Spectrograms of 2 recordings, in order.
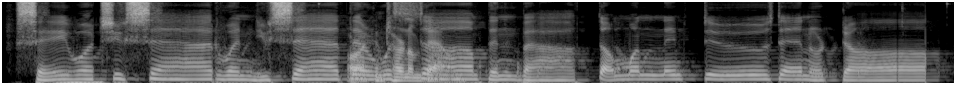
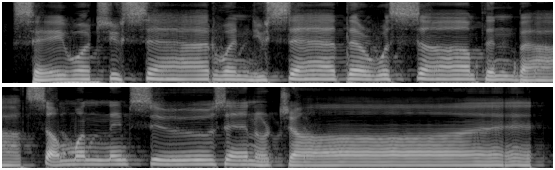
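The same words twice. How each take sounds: First: The S sounds are turned up and louder. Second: The S sounds are toned down and softer. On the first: "I can turn up my S's" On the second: "let's just do more of a sane setting here and turn down this a little bit"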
